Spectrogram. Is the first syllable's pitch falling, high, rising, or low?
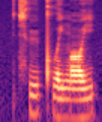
low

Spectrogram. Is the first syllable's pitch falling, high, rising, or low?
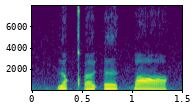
high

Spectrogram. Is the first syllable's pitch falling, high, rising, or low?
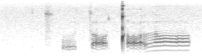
low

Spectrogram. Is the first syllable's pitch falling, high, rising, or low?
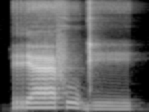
high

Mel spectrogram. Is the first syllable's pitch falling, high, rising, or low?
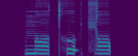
low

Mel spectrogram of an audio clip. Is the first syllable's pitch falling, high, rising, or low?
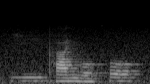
high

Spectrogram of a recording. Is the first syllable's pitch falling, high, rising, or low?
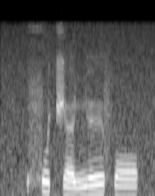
high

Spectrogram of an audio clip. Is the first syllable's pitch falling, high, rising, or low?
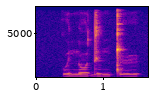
low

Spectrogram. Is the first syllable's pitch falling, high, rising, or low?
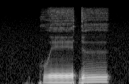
low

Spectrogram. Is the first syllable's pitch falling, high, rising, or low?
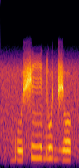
low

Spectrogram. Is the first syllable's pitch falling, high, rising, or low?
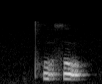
falling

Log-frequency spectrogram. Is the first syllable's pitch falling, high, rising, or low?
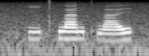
rising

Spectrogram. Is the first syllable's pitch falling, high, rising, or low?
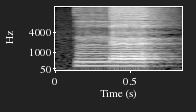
high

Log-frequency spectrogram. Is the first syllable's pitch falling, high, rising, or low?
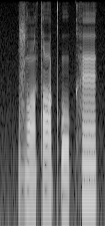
low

